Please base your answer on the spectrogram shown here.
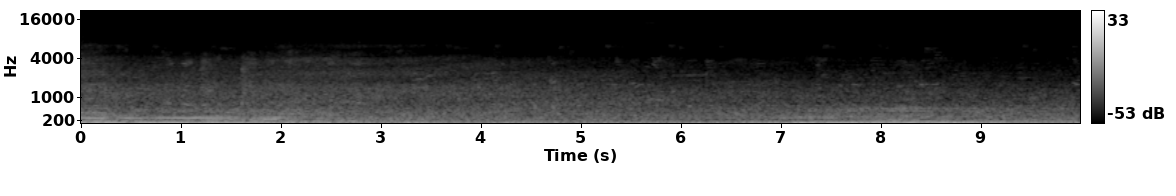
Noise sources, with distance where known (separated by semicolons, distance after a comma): person or small group talking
